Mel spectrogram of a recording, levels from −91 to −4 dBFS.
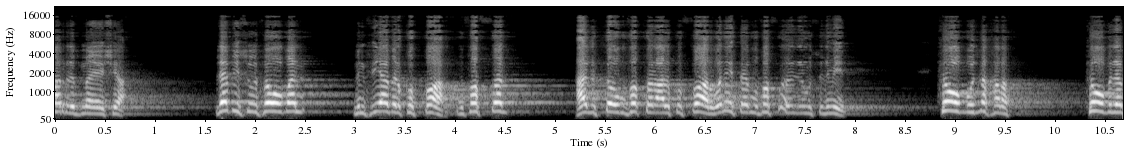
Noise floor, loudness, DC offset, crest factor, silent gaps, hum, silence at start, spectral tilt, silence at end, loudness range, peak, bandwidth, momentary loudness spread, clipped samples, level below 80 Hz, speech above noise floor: -58 dBFS; -18 LUFS; under 0.1%; 18 dB; none; none; 0 s; -3.5 dB/octave; 0 s; 4 LU; 0 dBFS; 16 kHz; 14 LU; under 0.1%; -78 dBFS; 41 dB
